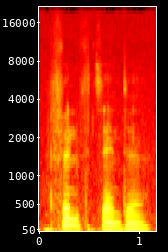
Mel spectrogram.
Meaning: fifteenth
- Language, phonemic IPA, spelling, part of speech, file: German, /ˈfʏnftseːntə/, fünfzehnte, adjective, De-fünfzehnte.ogg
